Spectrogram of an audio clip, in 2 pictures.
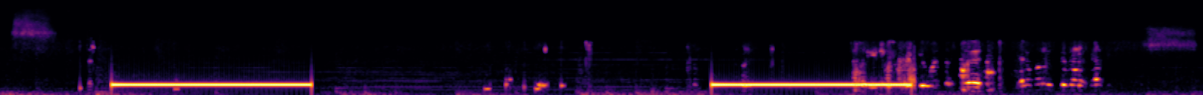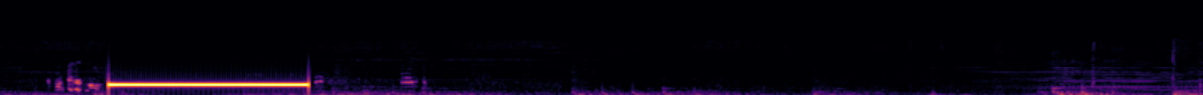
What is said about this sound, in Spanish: Vamos a marcar otro lado, otro lado, otro lado. No contestaron ahí.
